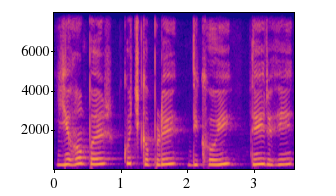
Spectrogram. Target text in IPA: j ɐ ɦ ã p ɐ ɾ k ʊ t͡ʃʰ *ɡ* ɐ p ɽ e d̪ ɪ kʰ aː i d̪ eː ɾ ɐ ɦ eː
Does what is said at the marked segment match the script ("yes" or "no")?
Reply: no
